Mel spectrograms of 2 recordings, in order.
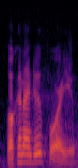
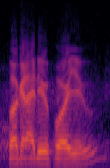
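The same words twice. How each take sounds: First: The pitch falls normally at the end. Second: The pitch goes down and then back up. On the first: "Normal pitch drop" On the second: "the one that goes down and then up"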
